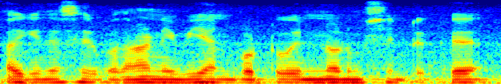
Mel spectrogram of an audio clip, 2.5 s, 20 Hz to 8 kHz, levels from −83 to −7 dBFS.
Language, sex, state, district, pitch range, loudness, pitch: Tamil, male, Tamil Nadu, Namakkal, 95-100 Hz, -17 LUFS, 100 Hz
